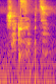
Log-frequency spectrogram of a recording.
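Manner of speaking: very soft, whispered affirmation; hushed acceptance. Acted. Guide models accepting one's emotions, hushed and whispered. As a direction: let it out under the breath. Voices acceptance, before the firmer turn.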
